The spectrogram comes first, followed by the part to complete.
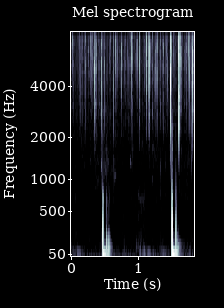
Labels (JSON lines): {"label": "biophony, double pulse", "recorder": "SoundTrap 300"}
